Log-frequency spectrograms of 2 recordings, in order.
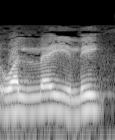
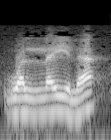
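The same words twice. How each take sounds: First: The word ends with a genitive -i vowel. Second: The word ends with a non-genitive vowel. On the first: The speaker calls it right. "لأن الواو تجر" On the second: The speaker calls it wrong. "ولا يصح أن نقول"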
